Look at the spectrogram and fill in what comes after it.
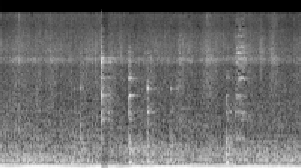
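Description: Sliced onions and spice powders sizzling in hot oil while a steel spoon stirs them around a pot, with several sharp clinks and scrapes of the spoon against the pot.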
